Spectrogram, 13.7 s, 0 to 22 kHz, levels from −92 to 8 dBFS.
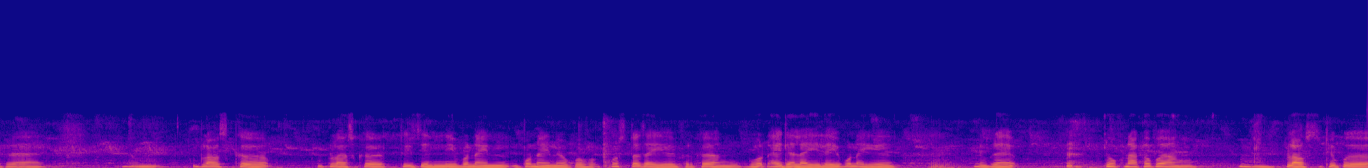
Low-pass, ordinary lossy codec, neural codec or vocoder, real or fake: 7.2 kHz; none; vocoder, 22.05 kHz, 80 mel bands, WaveNeXt; fake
